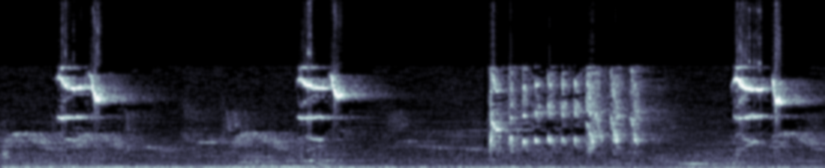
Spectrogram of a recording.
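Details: Orange-headed thrush giving short, high, sharp whistled phrases at intervals of about one and a half seconds, with a rattling burst midway over a faint low hum.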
